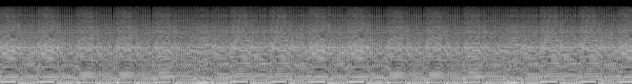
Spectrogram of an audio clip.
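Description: Schranz hard techno track: a steady kick drum beat under a repeating riff, loud and unbroken.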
